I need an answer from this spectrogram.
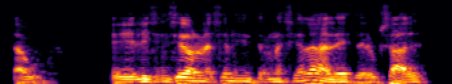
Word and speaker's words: Lahoud: ¿Está bien pronunciado? Lau. Sí, sí, así, perfecto. Lau.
